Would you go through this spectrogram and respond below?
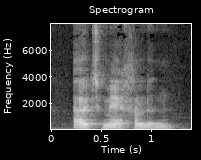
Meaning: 1. to exhaust 2. to emaciate
- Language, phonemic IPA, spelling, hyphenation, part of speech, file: Dutch, /ˈœy̯tˌmɛr.ɣə.lə(n)/, uitmergelen, uit‧mer‧ge‧len, verb, Nl-uitmergelen.ogg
